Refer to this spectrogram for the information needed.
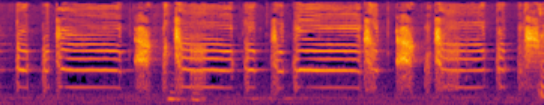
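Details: Pet cockatiel, a male, singing to his own feathers indoors; repeated drawn-out flat whistles alternate with quick chirps and harsh scratchy notes, roughly one phrase every two seconds, with a faint human voice underneath.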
